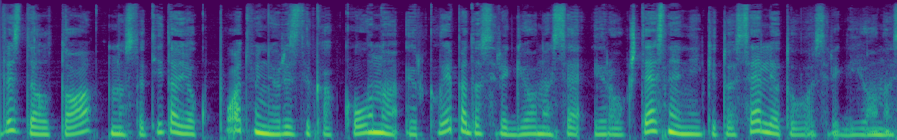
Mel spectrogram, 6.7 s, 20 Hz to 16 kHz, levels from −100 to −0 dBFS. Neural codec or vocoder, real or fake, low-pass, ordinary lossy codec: vocoder, 44.1 kHz, 128 mel bands, Pupu-Vocoder; fake; 14.4 kHz; MP3, 96 kbps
